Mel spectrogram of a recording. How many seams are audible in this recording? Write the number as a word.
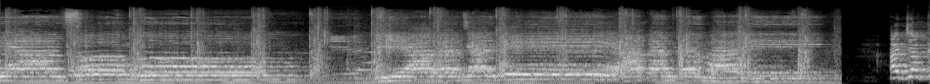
one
